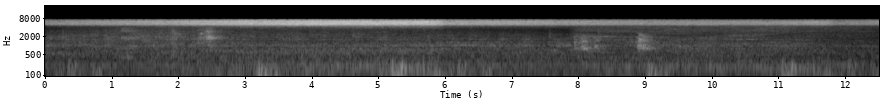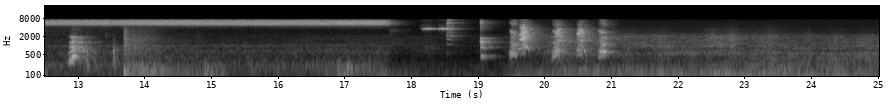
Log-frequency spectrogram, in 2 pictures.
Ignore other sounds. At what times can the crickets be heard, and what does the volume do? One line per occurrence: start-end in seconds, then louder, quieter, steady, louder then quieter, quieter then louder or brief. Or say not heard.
0.0-19.1 quieter.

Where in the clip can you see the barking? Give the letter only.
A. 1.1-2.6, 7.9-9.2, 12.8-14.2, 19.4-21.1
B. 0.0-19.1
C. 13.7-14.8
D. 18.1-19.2
A.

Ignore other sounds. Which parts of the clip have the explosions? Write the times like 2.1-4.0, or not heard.
13.7-14.8.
